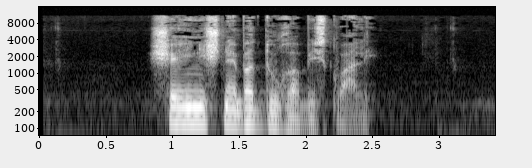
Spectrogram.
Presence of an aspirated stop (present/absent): absent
